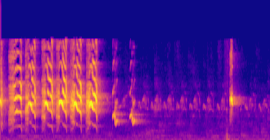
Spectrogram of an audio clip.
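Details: Crested jay lure recording, meant to provoke a kept bird into calling and becoming agitated: a quick run of about eight sharp, high chattering notes, then two lower slurred notes and a lone later chip.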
